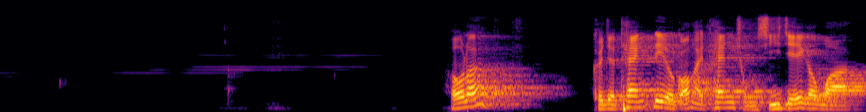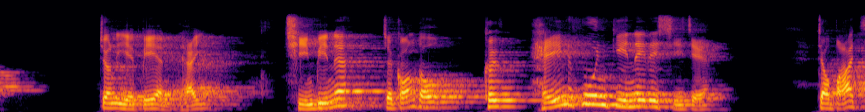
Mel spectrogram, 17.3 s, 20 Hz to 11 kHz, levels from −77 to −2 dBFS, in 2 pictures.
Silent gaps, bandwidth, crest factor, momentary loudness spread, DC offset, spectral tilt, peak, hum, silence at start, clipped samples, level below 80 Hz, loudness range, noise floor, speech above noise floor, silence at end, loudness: none; 7 kHz; 16 dB; 15 LU; under 0.1%; -6 dB/octave; 0 dBFS; none; 4.5 s; under 0.1%; -54 dBFS; 7 LU; -79 dBFS; 66 dB; 0 s; -14 LUFS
